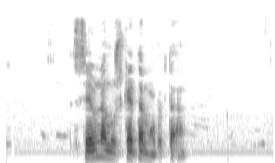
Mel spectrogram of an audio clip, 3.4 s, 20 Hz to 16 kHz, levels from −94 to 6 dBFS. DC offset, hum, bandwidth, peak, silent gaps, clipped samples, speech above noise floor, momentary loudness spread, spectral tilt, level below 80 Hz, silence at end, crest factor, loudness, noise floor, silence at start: under 0.1%; none; 11 kHz; -14 dBFS; none; under 0.1%; 43 dB; 14 LU; -4.5 dB/octave; -84 dBFS; 1.15 s; 22 dB; -33 LUFS; -75 dBFS; 0.9 s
